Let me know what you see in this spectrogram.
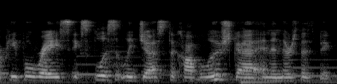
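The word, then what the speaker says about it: capall uisce: of the Sea called the kapalushka the pronunciation that she says it's the correct pronunciation and the thing is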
